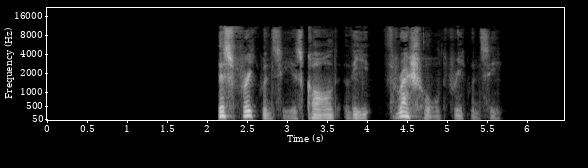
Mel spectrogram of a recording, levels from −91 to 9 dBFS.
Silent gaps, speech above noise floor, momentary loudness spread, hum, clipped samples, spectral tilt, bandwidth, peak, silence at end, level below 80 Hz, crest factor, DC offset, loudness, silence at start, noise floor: none; over 69 dB; 22 LU; none; under 0.1%; -4 dB/octave; 11.5 kHz; -2 dBFS; 0.85 s; -50 dBFS; 22 dB; under 0.1%; -19 LUFS; 2.15 s; under -90 dBFS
